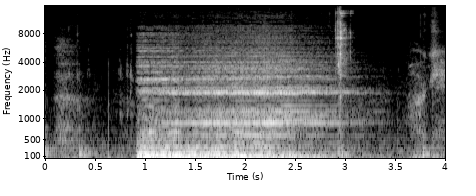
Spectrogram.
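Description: A metal key jingles and rattles.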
